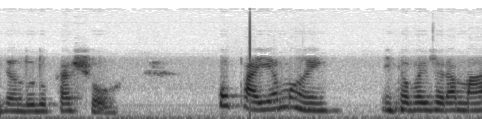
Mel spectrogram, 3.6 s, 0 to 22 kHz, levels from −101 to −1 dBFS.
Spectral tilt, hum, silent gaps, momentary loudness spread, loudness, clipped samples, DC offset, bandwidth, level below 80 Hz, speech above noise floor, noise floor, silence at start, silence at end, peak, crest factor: -4.5 dB/octave; none; none; 22 LU; -20 LUFS; under 0.1%; under 0.1%; 16 kHz; -48 dBFS; 22 dB; -42 dBFS; 0 s; 0 s; 0 dBFS; 20 dB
